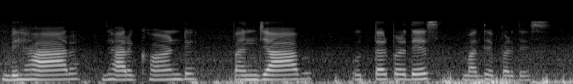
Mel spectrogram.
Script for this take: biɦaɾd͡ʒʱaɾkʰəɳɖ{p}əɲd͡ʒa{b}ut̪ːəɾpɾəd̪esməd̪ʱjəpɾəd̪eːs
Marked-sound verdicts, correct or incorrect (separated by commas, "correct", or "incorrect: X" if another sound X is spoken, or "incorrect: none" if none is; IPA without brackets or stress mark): correct, correct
